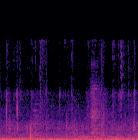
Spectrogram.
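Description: Footsteps on stone paving, a string of sharp irregular clicks over a steady low hum, with a brief scuff about a second and a half in.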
